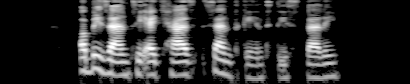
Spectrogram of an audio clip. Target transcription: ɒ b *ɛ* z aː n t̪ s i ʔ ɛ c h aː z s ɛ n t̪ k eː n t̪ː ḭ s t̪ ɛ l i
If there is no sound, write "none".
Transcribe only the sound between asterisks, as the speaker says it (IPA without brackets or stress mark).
i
